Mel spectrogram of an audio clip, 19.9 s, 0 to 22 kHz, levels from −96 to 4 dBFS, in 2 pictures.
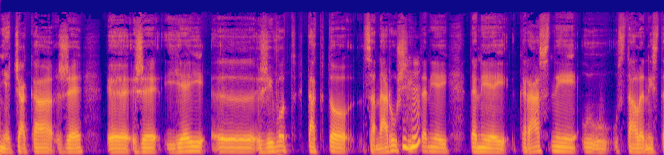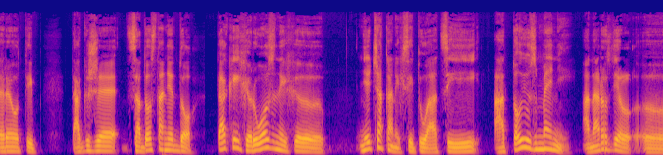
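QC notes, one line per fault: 4.16–4.19 s, short concealed packet loss: about 20 ms of the call arrived too late for the decoder. The receiver filled the gap by extending the preceding sound, leaving a brief smear just before "takto sa naruší".
12.39–12.43 s, short concealed packet loss: another 20 ms gap was filled the same way, with a short wobble right before "do takých".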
